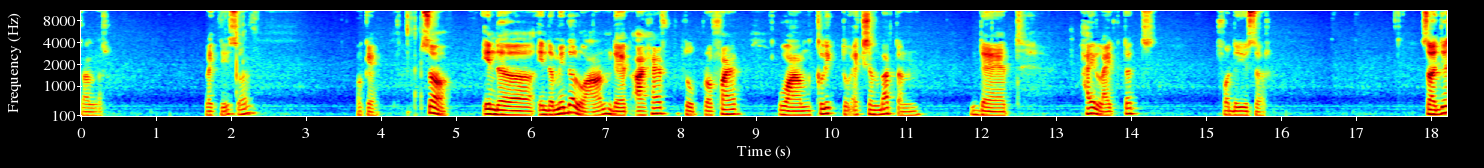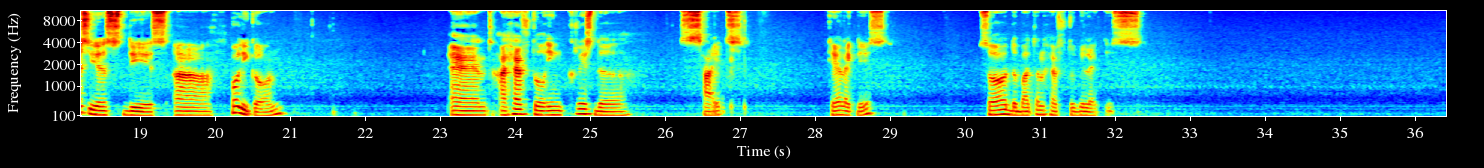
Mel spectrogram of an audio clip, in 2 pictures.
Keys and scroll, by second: 1.9 super+-, 4.2 super+=, 6.4 super+s.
